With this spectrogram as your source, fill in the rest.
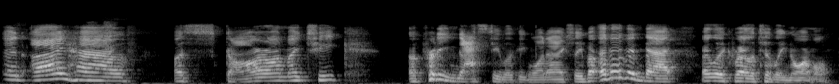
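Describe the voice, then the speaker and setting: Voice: mid-range voice, very animated, normal speed, pushed and bright. A tabletop game player casually describing a character, over dull lo-fi audio.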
